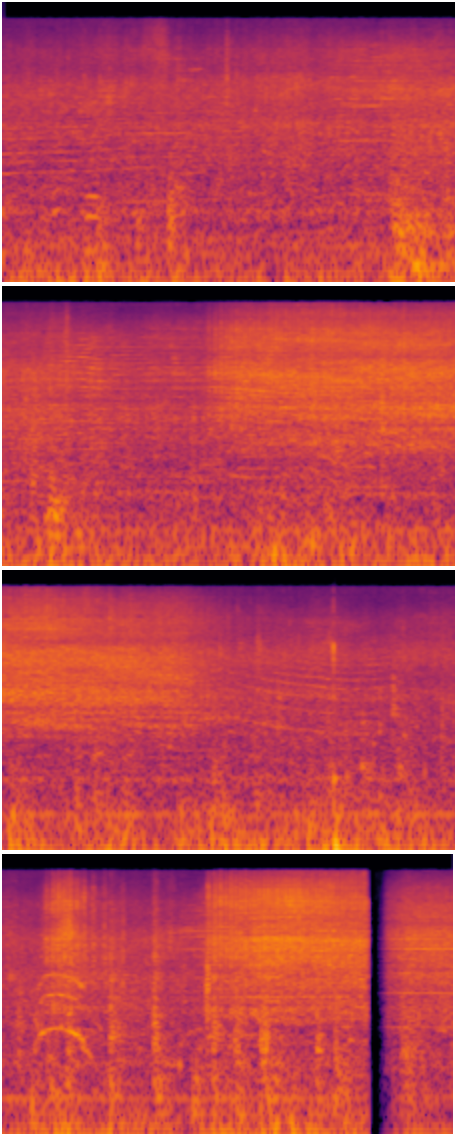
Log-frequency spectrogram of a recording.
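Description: Outdoor shoreline ambience: wind rumbling on the microphone and a rushing noise that grows louder from about six to eleven seconds in, with faint distant voices.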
